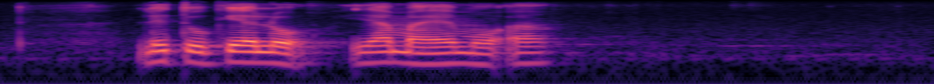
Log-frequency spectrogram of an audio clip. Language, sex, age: Northern Sotho, male, 26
